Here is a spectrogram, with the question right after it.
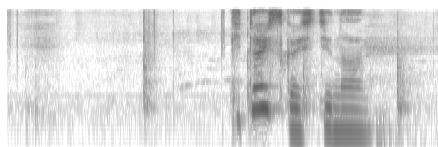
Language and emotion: Russian, sad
